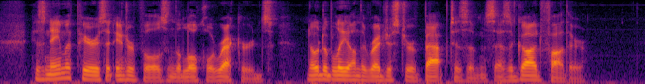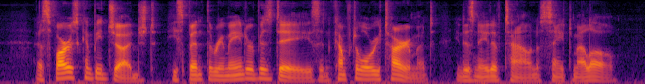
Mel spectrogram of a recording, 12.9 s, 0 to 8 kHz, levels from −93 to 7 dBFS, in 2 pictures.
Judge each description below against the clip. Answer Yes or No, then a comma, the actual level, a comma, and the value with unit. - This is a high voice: No, low, 105 Hz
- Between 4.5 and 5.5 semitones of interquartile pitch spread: Yes, average, 5.2 semitones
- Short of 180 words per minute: No, average, 190 wpm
